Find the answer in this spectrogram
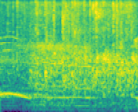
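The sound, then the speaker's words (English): An audience cheers and applauds in a dense, steady wash of clapping and shouting that stays loud and unbroken from start to finish, with no single voice standing out. “Let's make some noise, goddamn.”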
